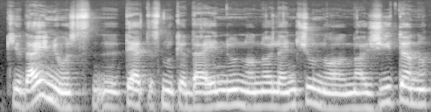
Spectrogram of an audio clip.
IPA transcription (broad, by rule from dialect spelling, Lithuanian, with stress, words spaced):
kʲɪˈdɐɪnʲuːs ˈtʲæːtʲɪs nʊ kʲɪˈdɐɪnʲʊ nʊ nʊ ˈlʲɛnʲˌt͡ʃʲuː ˈnʊ noː ɐˈʒʲiːtʲɛnʊ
